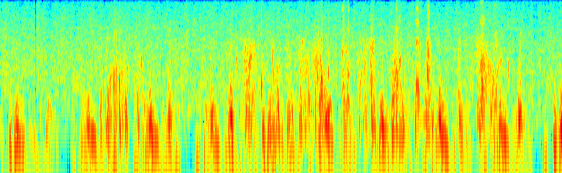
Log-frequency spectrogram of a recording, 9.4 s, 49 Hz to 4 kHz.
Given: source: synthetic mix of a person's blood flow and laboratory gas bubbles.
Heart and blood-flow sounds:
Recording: Doppler ultrasound of blood flow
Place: precordium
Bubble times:
1.61-2.16 s: bubbles
2.21-2.38 s: bubbles
3.90-3.96 s: bubbles
4.00-4.27 s: bubbles
4.31-4.39 s: bubbles
4.50-4.70 s: bubbles
4.95-5.55 s: bubbles
5.67-5.83 s: bubbles
5.92-6.27 s: bubbles
6.47-6.77 s: bubbles
6.88-7.25 s: bubbles
7.93-8.38 s: bubbles
8.44-8.48 s: bubbles
From the record:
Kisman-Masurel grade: 332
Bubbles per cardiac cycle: rolling drumbeat, 9 or more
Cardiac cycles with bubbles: 50 to 99%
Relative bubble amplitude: moderate (0.250 to 0.450)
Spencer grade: 3 (all of the cardiac periods contain showers or single bubble signals, but not dominating or overriding the cardiac motion signals)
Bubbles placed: only in the low amplitude regions of the cardiac cycle

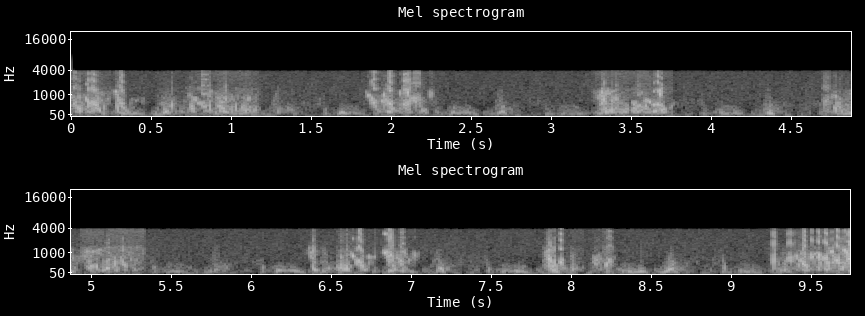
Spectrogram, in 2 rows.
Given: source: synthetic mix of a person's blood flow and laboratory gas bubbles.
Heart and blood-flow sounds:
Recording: Doppler ultrasound of blood flow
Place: precordium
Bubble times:
0.00-0.48 s: bubbles
0.52-1.19 s: bubbles
1.82-2.27 s: bubbles
3.25-3.76 s: bubbles
4.68-5.33 s: bubbles
6.32-6.44 s: bubbles
6.51-7.04 s: bubbles
7.81-8.08 s: bubbles
8.12-8.29 s: bubbles
9.22-9.75 s: bubbles
From the record:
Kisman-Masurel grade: 333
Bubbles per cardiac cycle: rolling drumbeat, 9 or more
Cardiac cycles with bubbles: 50 to 99%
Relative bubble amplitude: loud (0.450 to 0.775)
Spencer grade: 3 (all of the cardiac periods contain showers or single bubble signals, but not dominating or overriding the cardiac motion signals)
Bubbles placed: anywhere in the cardiac cycle

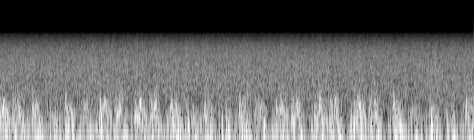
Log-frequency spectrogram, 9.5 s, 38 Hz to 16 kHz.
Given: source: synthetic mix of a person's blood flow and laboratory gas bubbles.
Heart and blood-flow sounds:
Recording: Doppler ultrasound of blood flow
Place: precordium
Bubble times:
6.39-6.42 s: bubbles
From the record:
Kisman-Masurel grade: 111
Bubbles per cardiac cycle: 1 to 2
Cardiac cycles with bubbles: 1 to 10%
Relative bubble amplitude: barely perceptible (0.100 to 0.250)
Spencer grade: 1 (occasional bubble signal discernible with the cardiac motion signal, with majority of cardiac periods free of bubbles)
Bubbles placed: anywhere in the cardiac cycle

